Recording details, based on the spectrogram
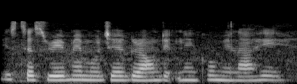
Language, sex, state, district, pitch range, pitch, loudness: Hindi, female, Arunachal Pradesh, Lower Dibang Valley, 190-205 Hz, 195 Hz, -19 LUFS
